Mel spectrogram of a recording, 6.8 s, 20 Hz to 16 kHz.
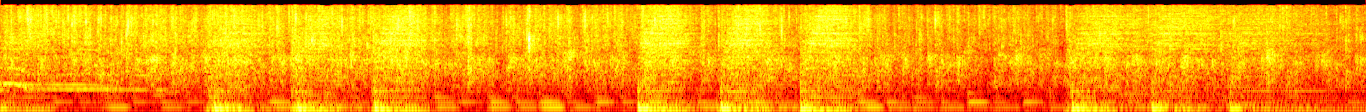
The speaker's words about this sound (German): Die nächste Person startet für Bless the Mic. Das ist eine Veranstaltung in München. Und bitte macht auch für sie einen 10-Punkte-Applaus.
